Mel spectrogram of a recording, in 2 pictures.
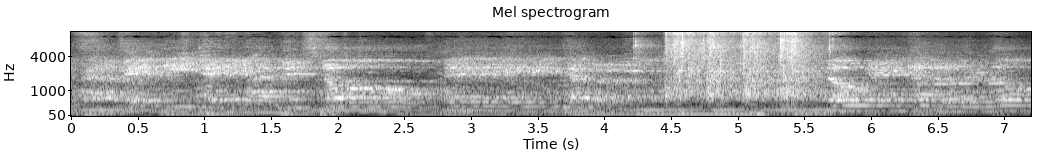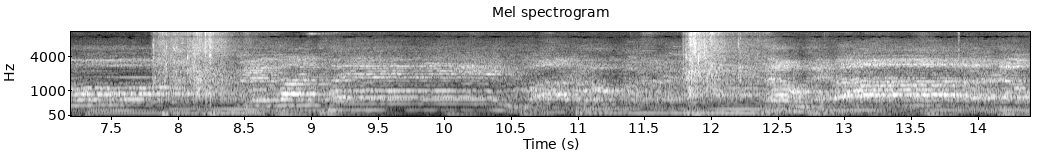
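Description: Live pirate folk band: a man singing into a microphone over acoustic guitar, with several voices singing along. Hand claps come in a cluster about four and a half seconds in, again around eight seconds and once near twelve seconds, the audience's four-two-one clapping pattern.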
